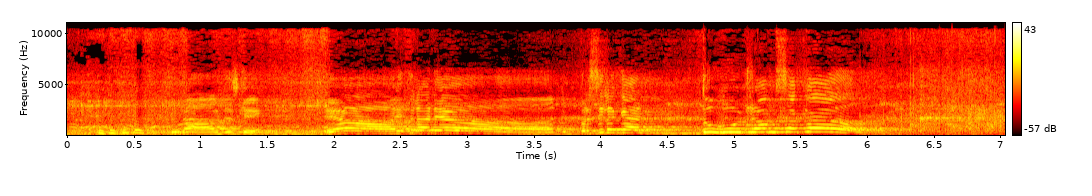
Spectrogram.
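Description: A young man shouts with animation through a microphone in a large echoing hall.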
